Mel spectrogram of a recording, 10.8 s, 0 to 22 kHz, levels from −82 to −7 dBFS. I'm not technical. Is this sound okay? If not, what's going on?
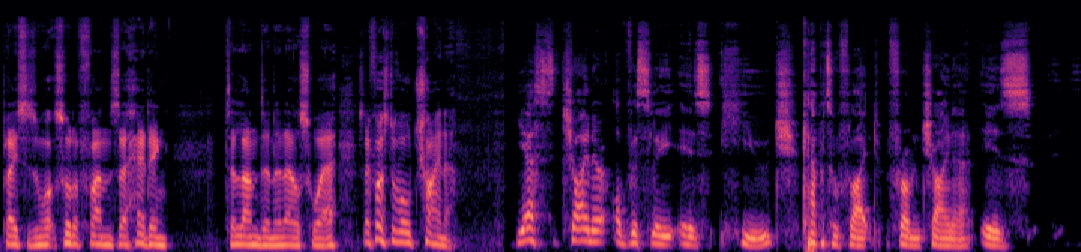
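Yes, this speech recording is technically sound, with nothing in the signal that points to a problem.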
